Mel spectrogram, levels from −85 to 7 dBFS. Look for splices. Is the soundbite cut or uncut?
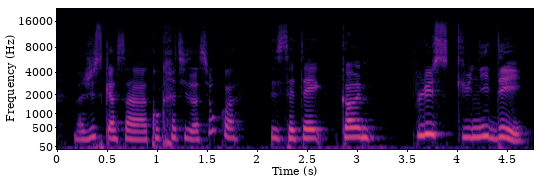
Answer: uncut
